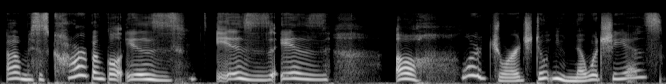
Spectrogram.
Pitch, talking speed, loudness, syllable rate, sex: 240 Hz, 110 wpm, -17 LUFS, 3.6 syllables/s, female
